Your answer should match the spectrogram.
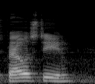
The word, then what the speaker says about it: Palestine: It's Palestine? – It is Palestine. Because we found out this morning that Buttigieg said it wrong.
